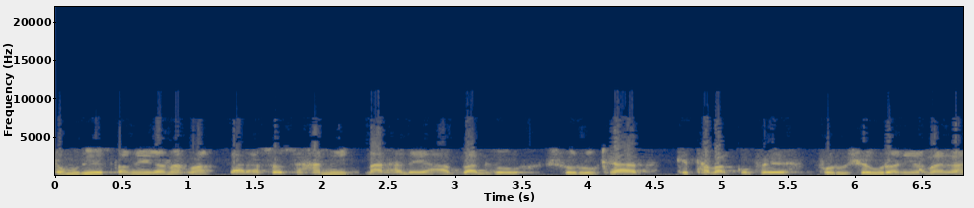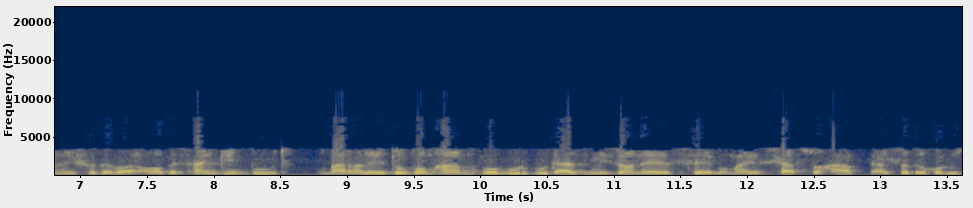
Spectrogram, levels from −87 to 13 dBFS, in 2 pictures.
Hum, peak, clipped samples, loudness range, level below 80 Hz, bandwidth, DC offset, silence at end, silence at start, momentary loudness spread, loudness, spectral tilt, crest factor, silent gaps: none; 0 dBFS; under 0.1%; 1 LU; -48 dBFS; 7 kHz; under 0.1%; 0 s; 0 s; 6 LU; -14 LUFS; -5.5 dB/octave; 14 dB; none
